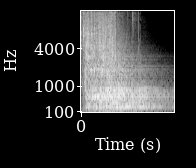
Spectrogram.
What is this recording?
SICARD Tristan 2014 2015 SmallPeeInBigHangar
Made with water falling in toilets.
I puted a reverb effect.
Hangar, Toilets, Water-falling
